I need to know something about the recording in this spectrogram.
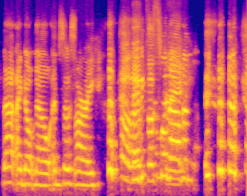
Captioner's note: laughter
